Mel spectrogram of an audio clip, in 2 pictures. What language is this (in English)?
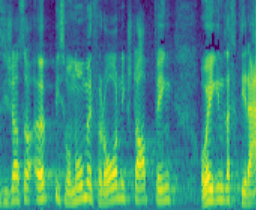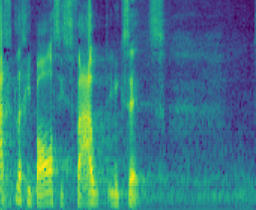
Swiss German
